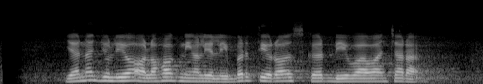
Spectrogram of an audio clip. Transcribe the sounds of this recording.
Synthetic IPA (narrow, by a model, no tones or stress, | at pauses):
janad͡ʒuliɔɔlɔɦɔk̚nialilibərt̪iɾɔskɨrdiwawaɲt͡ʃaɾa̰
